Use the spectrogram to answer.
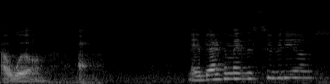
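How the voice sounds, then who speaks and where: A woman's lively intonation comes through with audible room echo. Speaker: vlogger. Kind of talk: casual chat.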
